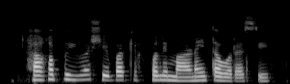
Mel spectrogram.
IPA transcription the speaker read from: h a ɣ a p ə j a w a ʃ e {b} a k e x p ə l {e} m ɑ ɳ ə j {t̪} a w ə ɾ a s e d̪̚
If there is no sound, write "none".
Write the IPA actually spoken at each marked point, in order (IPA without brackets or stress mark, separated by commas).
b, e, t̪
